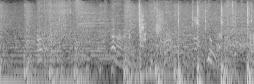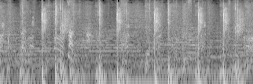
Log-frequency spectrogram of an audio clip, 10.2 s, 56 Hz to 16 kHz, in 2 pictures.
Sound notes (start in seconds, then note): 0.9 water splashing; 2.6 punches and kicks thudding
